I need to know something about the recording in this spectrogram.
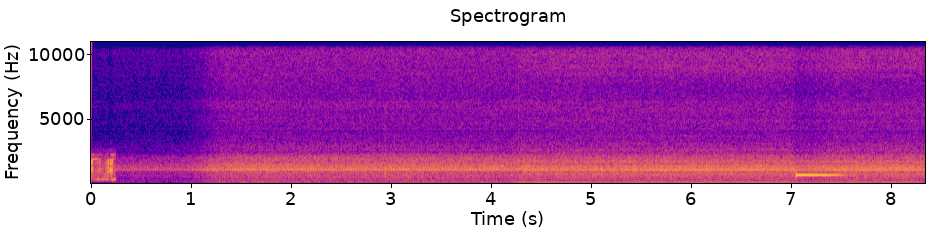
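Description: Light-aircraft cockpit noise heard through the headset and radio audio: a steady engine drone with radio hiss that strengthens after the first second. A short beep sounds about seven seconds in.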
